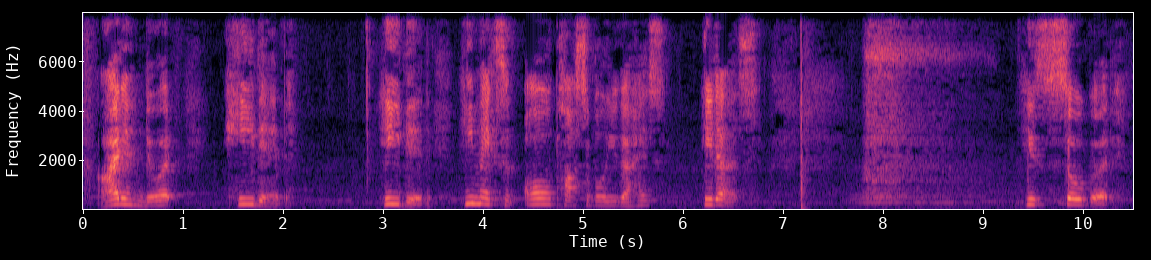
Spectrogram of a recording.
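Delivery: weeping, tearful, crying through words. Talking live to her viewers, crying while talking. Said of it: "as I'm crying over my egg sandwich".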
